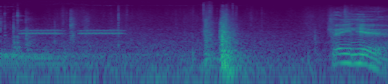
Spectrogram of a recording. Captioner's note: phone rings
